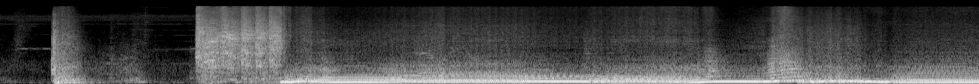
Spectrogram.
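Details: Nissan 350Z (VQ35HR), catless, after fixing exhaust leaks at the test pipes and fitting a new ISR Y-pipe: it cranks, catches and settles to a smooth, even idle with a brief blip, with no leak ticking or truck-like exhaust note.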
